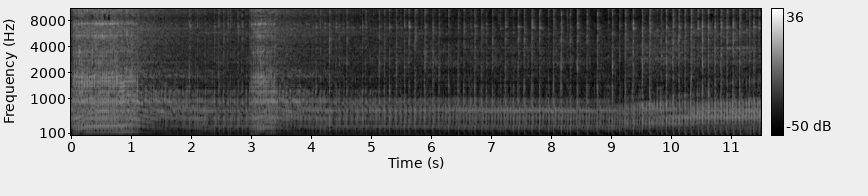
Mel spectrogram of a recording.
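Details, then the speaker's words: Stihl 019 top-handle chainsaw that sat for years, running after a carburetor rebuild, cleaning and choke repair, with no spark arrestor: two quick revs, then a clean, steady run that picks up smoothly. Runs healthy. "That sounds good. Runs great."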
